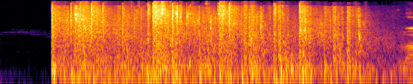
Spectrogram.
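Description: Dense, continuous musket volleys crackle without pause in a fortress siege in the Rise of Prussia strategy game, a loud sustained fusillade bursting in after a brief quiet start.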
